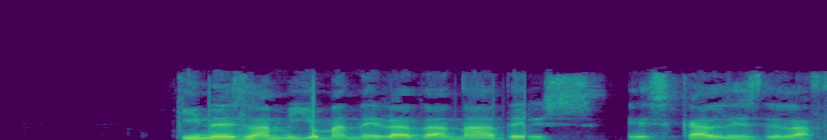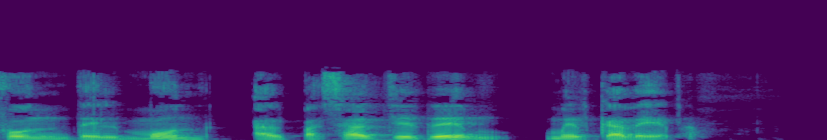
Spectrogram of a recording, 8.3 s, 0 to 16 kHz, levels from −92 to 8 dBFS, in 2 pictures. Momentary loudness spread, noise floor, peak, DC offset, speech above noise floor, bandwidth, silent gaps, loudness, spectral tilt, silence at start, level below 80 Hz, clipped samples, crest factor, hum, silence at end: 11 LU; -83 dBFS; -2 dBFS; under 0.1%; 65 dB; 8.2 kHz; none; -18 LUFS; -5.5 dB/octave; 0.9 s; -56 dBFS; under 0.1%; 18 dB; none; 0.65 s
